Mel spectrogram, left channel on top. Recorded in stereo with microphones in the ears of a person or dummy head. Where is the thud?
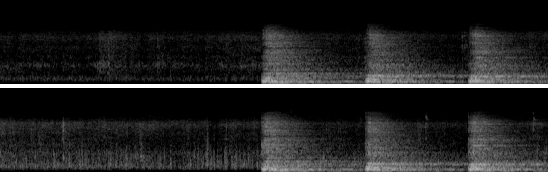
50° right (ahead or behind), 1.9 m.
